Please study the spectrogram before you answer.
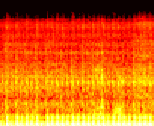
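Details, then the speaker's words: Yamaha Vixion after replacing the piston and cylinder block worn from oil starvation due to a leaking clutch-cover gasket: an even, steady single-cylinder thump at idle with no rattle or knock from the top end; healthy idle, sounds like new. "Kini setelah kita ganti seher dan bloknya, suaranya kembali seperti motor fiction baru."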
